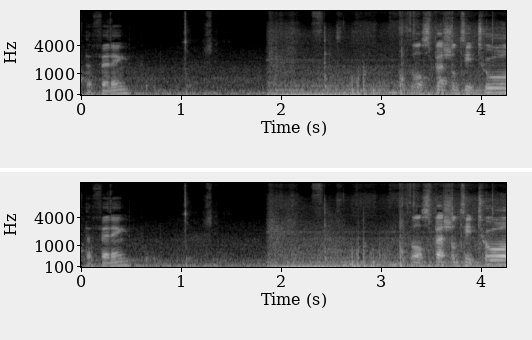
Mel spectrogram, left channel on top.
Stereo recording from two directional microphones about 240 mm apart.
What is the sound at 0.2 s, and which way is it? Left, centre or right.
Speech, centre.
